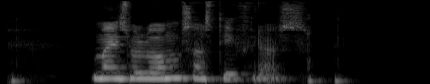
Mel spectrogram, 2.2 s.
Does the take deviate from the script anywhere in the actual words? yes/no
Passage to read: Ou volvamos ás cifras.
yes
